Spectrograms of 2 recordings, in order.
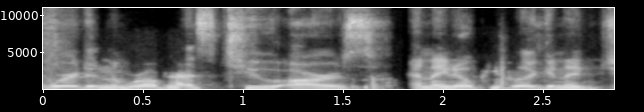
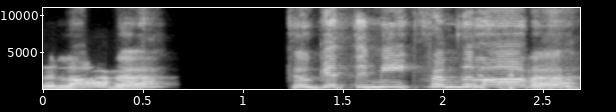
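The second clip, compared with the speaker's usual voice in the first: pitched-up British English accent on "larder"; 7 semitones higher than usual. Showing how an English accent says the word: English accent. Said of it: "any other English accent sounds like larder".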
